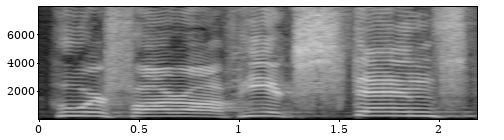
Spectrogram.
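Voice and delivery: high, loud, slow, on the edge of tears; impassioned preaching. Acted. Preacher overwhelmed by God's love, voice breaking.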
